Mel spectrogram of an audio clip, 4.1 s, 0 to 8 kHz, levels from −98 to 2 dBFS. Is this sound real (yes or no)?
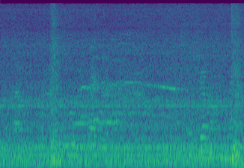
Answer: yes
